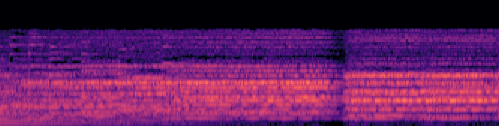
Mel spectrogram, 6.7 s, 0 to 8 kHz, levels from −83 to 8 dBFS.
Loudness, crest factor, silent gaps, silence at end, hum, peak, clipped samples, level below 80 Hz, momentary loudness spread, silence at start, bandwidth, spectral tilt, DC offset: -24 LUFS; 14 dB; none; 0 s; none; -10 dBFS; under 0.1%; -54 dBFS; 8 LU; 0 s; 4 kHz; -9 dB/octave; under 0.1%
